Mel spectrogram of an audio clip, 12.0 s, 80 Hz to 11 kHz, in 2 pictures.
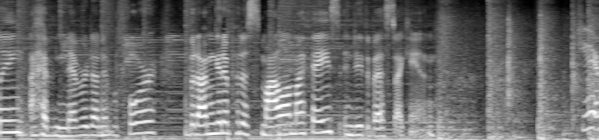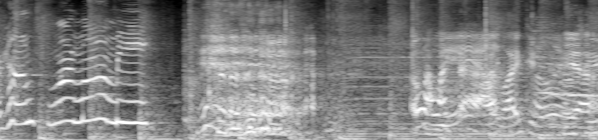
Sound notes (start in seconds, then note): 4.5 footsteps; 7.9 both chuckling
